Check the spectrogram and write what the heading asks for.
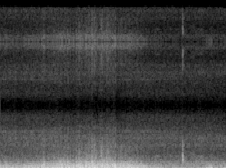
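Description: Airflow of the paraglider's flight buffeting the action camera's microphone: a low, rumbling rush of wind noise that swells in the middle, with one short click near the end.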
